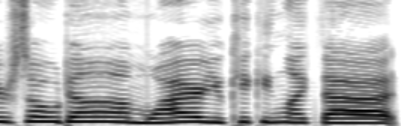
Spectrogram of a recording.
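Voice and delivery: high, belittling, berating coach yell. Describing an example from a book of a swim coach berating a kid, retelling a coach yelling. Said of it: "just yelling at his kid".

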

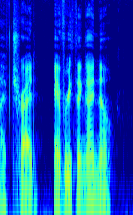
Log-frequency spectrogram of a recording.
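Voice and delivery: utterly beaten, defeated, dejected tone. Retelling a cartoon scene, imitating defeated Buster. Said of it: "Buster's just so defeated".

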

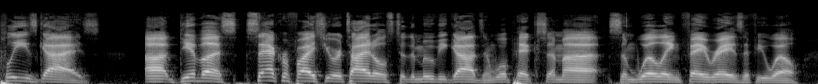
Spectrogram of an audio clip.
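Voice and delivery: ordinary talk, nothing marked

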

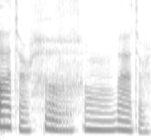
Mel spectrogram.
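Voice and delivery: hushed, pleasurable feminine moan. Describing a feminine voice heard moaning the word butter, imitating Daisy's pleasurable moaning. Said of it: "probably a pleasurable moaning".

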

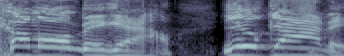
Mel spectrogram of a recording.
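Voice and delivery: very high, swooping, encouraging cheering yell. Retelling a scene at a funeral: imitating Sonny Hill yelling. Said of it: "just yelling at Big Al".

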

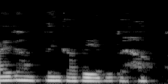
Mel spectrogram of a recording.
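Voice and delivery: muttering under the breath. As narrator, voicing a character muttering under her breath. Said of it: "Teva mutter something along the lines of".

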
